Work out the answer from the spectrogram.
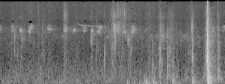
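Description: Small birds chirping in short, high notes, with soft rustling and handling clicks, and one sharp click or knock about four seconds in.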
